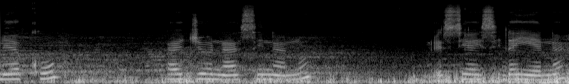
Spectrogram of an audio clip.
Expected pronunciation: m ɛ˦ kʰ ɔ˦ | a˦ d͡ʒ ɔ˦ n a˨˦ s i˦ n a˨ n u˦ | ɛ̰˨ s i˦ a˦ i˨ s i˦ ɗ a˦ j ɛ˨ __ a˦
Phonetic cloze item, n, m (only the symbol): n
